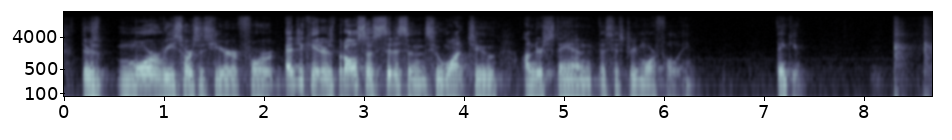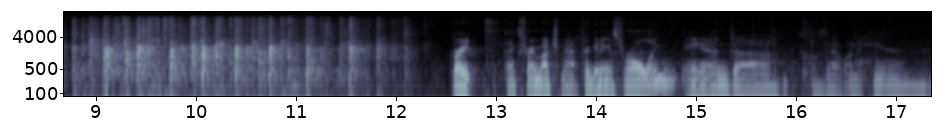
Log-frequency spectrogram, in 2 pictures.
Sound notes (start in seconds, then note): 8.2 applause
